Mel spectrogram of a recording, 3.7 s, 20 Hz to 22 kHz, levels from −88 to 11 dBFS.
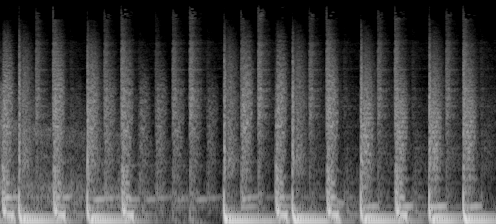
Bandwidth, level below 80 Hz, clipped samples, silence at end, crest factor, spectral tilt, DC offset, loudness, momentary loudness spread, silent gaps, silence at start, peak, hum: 12 kHz; -18 dBFS; under 0.1%; 0 s; 14 dB; -5.5 dB/octave; under 0.1%; -16 LUFS; 4 LU; none; 0 s; 0 dBFS; none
